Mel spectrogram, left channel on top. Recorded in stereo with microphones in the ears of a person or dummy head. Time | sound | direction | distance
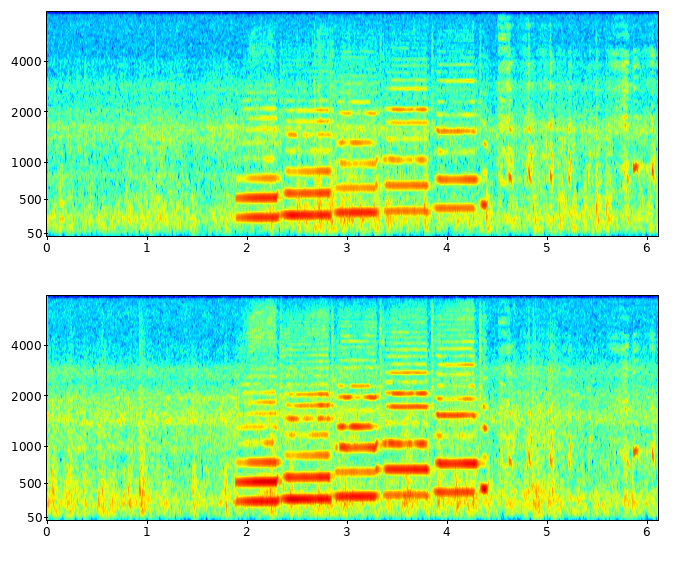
1.9 | a flute | 35° right (ahead or behind) | ?
4.5 | laughter | 20° left (ahead or behind) | ?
